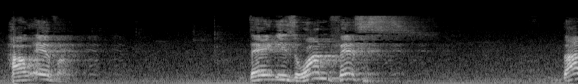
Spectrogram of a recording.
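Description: A man speaks slowly and formally into a microphone over a loudspeaker.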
